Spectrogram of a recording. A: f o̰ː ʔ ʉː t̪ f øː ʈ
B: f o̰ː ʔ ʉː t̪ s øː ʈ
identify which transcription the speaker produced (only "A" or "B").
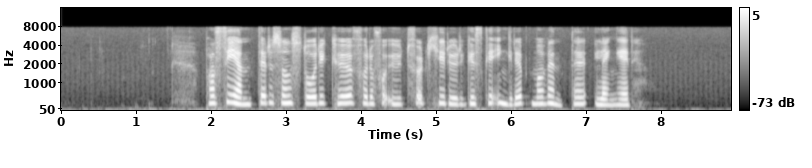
A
